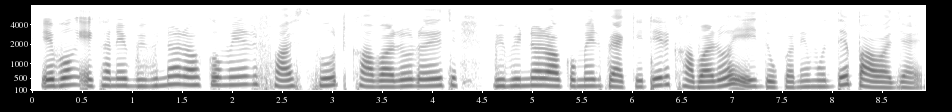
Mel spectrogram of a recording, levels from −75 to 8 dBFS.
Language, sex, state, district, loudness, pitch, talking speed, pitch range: Bengali, female, West Bengal, Jalpaiguri, -34 LUFS, 230 Hz, 115 wpm, 210-250 Hz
